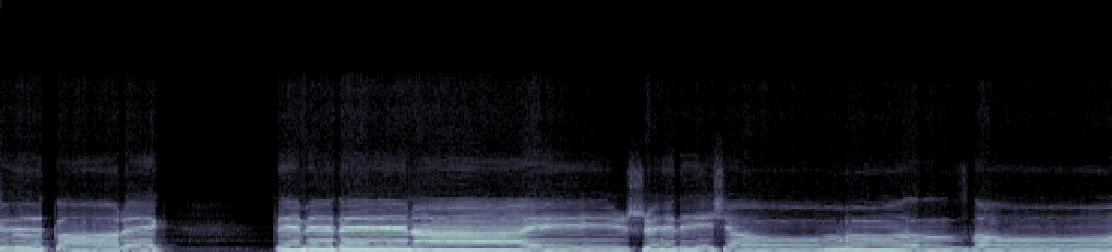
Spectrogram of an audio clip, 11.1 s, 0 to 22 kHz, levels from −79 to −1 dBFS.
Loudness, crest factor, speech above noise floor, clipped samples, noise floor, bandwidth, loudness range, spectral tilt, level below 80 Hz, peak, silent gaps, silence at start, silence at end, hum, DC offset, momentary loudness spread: -22 LUFS; 16 dB; 39 dB; under 0.1%; -61 dBFS; 8.6 kHz; 7 LU; -5.5 dB/octave; -70 dBFS; -6 dBFS; none; 0 s; 0 s; 50 Hz at -70 dBFS; under 0.1%; 11 LU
